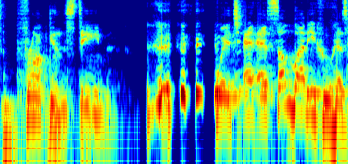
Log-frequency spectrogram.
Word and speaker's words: Frankenstein: Because he sounded genuinely offended when people would say Frankenstein. He's like, it's Fronkensteen.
